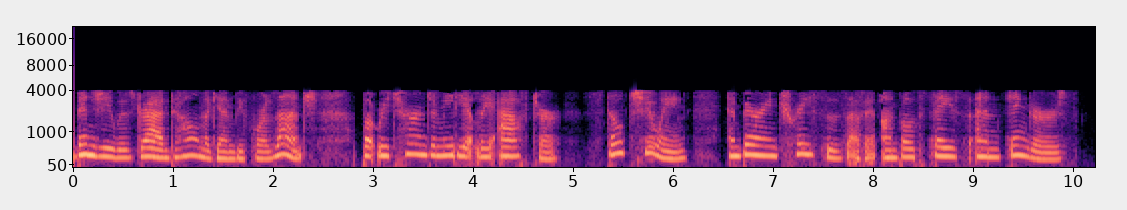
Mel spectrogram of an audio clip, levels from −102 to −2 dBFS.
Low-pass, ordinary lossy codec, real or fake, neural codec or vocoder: 7.2 kHz; AAC, 16 kbps; real; none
